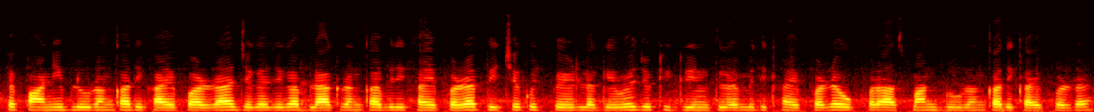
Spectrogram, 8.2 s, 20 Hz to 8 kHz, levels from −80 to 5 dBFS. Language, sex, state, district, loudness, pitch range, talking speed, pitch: Hindi, female, Bihar, Sitamarhi, -19 LUFS, 195-200 Hz, 305 wpm, 195 Hz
